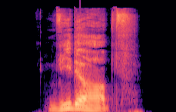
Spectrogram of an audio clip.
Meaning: hoopoe (bird Upupa epops)
- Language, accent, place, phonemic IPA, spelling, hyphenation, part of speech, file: German, Germany, Berlin, /ˈviːdəhɔpf/, Wiedehopf, Wie‧de‧hopf, noun, De-Wiedehopf.ogg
